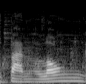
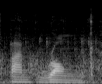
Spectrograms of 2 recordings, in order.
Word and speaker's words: Bang Rong: I may have said it was Bang Long earlier on, but it's Bang Rong. That's the correct pronunciation of pier just over here.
